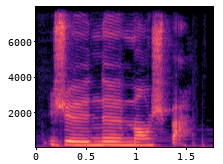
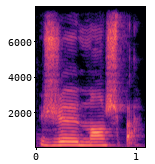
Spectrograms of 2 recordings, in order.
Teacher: So when you have this negation, we usually skip the ne and we keep the pas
